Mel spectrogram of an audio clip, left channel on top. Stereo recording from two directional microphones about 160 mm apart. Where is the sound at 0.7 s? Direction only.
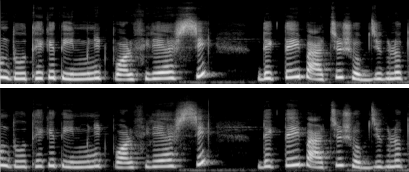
20° left (ahead or behind).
